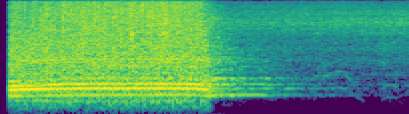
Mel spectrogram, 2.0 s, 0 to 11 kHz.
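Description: Steam whistle of AD60-class Beyer-Garratt locomotive 6029, close by, sounding a loud chord of several notes with a rush of steam. It cuts off about a second in and dies away quickly.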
